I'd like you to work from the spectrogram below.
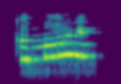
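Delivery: nice, very high little bunny voice. Retelling the bunny's greeting to the bullfrog in the story, high bunny voice. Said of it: "Bunny had that nice high voice".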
